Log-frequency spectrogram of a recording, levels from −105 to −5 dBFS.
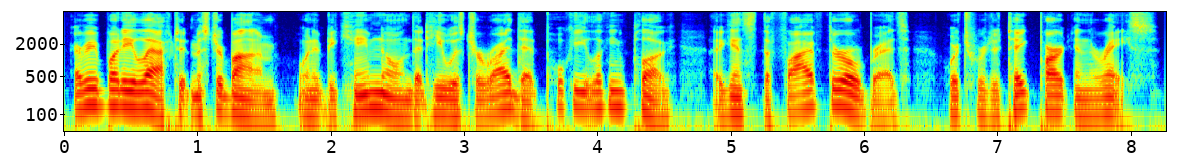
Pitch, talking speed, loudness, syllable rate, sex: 100 Hz, 220 wpm, -20 LUFS, 6.0 syllables/s, male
